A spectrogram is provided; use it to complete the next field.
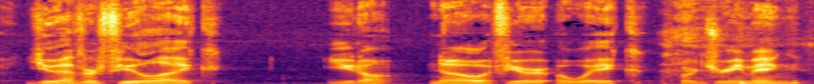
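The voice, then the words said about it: Imitates another person's voice. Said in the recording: “my Keanu impression.”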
